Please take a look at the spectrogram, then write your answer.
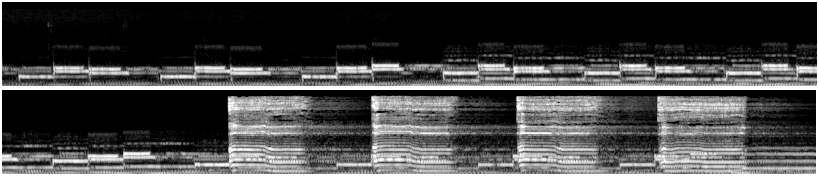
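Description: A Latin pop song plays at a steady, full volume: a bright repeating melody over deep bass, with crisp percussion hits kicking in during the second half. No voices are heard.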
